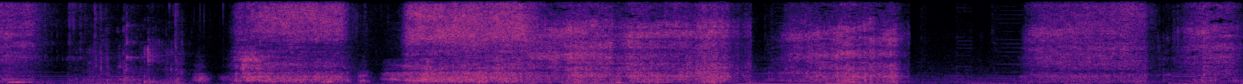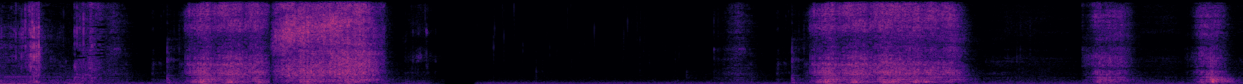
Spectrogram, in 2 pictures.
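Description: Noodles being slurped into the mouth in loud, noisy pulls of a second or two each, several in a row. After a short lull of a couple of seconds there is one more slurp.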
